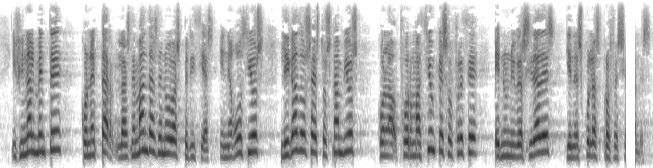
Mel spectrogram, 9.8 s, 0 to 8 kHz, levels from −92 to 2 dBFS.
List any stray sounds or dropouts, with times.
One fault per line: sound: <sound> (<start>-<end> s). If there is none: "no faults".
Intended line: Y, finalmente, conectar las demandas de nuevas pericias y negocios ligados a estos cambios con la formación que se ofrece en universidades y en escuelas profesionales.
sound: dropout (9.4-9.5 s)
